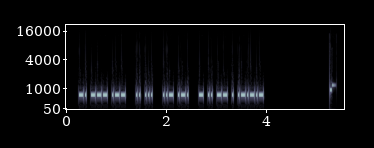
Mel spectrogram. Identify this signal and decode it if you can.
Morse code, heard as a keyed tone, about 37 wpm, 700 Hz. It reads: NOW IS UR TIME.
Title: Sentences from Top 100 Words and Abbreviations 40wpm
